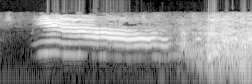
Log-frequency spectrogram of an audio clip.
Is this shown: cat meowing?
yes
